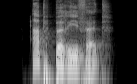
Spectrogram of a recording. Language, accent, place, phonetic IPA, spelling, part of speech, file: German, Germany, Berlin, [ˈapbəˌʁiːfət], abberiefet, verb, De-abberiefet.ogg
- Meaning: second-person plural dependent subjunctive II of abberufen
